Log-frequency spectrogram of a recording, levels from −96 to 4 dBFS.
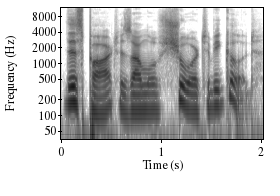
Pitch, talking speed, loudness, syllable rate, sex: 145 Hz, 235 wpm, -20 LUFS, 4.7 syllables/s, male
